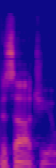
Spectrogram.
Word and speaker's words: Bisaccia: Well, we hired him, and you pronounce his name Bisaccia, which I guess it's always one of those things where once you find out, it's like, I should have known that.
